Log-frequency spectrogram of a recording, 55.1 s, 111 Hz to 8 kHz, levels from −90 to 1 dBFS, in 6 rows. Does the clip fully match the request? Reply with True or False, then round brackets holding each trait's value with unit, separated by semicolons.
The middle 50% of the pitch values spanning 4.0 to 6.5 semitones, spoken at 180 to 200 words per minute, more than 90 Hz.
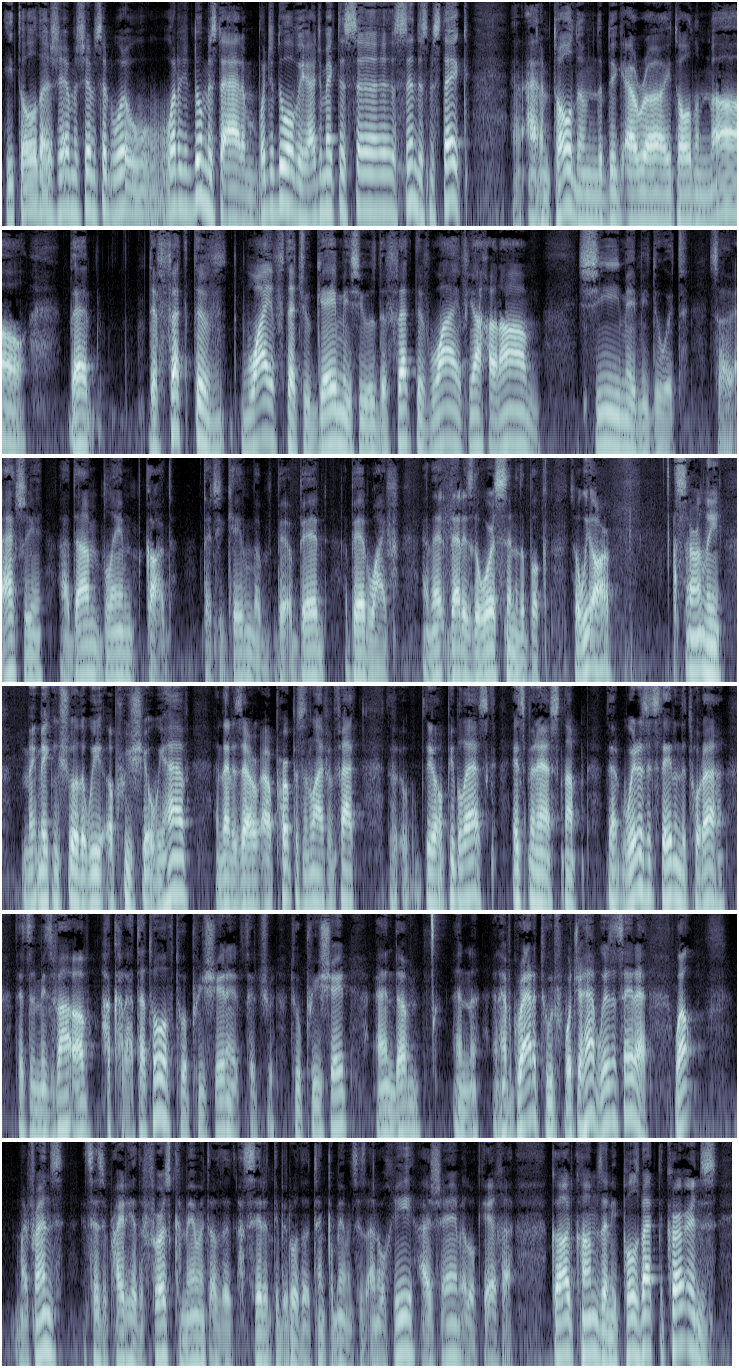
True (5.1 semitones; 190 wpm; 105 Hz)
